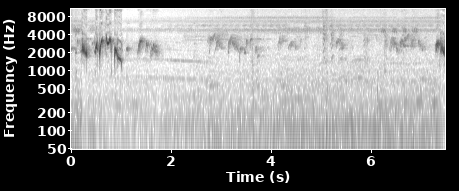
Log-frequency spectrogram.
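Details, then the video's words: Red-whiskered bulbul decoy bird singing to train other caged birds: a loud burst of warbled, rolling notes in the first two seconds, then quieter distant whistled phrases over a faint insect hiss, and a final note at the end. "chào mào mồi hót luyện giọng cực hay"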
